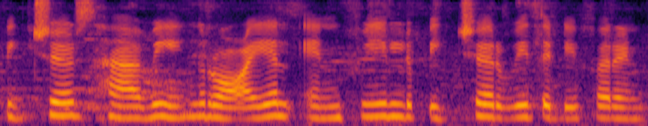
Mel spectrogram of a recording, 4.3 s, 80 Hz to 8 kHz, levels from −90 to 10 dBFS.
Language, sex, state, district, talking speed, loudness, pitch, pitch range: English, female, Andhra Pradesh, Sri Satya Sai, 110 wpm, -16 LUFS, 235 Hz, 225-250 Hz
